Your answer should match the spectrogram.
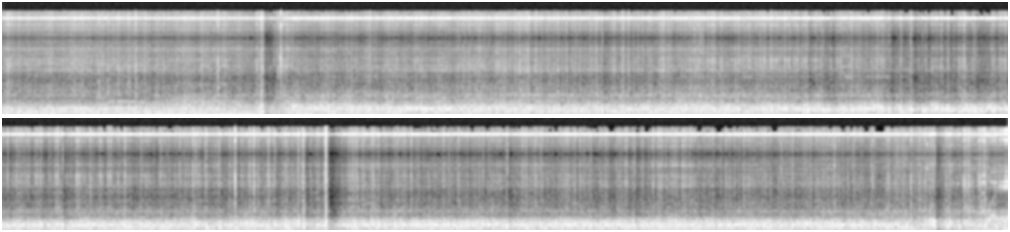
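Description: A glider rolling on its wheel along a paved runway after landing, heard from inside the cockpit as a steady low rumble from the wheel and airframe, with two brief knocks.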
